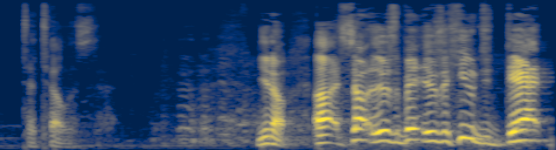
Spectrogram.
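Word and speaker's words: τετέλεσται: So I've heard these sermons where they say, well, if you go back to the Greek, the word is tetelestai. Now, I'm actually pronouncing it right.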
